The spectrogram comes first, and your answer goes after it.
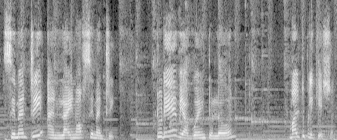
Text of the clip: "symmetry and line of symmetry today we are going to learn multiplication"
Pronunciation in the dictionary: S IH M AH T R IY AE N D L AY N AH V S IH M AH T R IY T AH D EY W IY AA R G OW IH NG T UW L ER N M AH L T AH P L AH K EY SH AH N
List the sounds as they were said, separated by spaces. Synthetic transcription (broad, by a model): S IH M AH T R IY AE N D L AY N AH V S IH M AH T R IY T AH D EY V IY AA R G OW IH NG T UW L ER N M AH L T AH P L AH K EY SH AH N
